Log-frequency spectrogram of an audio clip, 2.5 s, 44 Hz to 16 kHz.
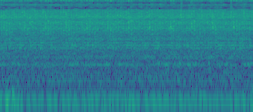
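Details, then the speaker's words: Rough idle with spit-back through the carburetor on a 1961 Mercury Meteor, 37,000 miles, parked 43 years, running on used spark plugs: uneven, lumpy idle with irregular thumps and sputters. A valve is believed not to be closing. "It does have a valve not closing. I can hear it spitting back through the carburetor."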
